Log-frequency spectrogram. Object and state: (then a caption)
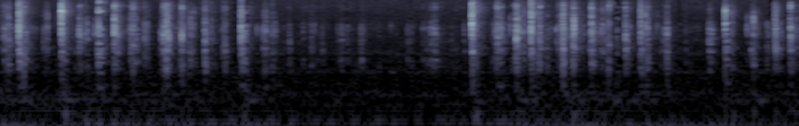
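Plastic computer keyboard being typed on. Fingertips of both hands type continuously on a full-size plastic computer keyboard with red and blue backlit keys and low-profile keycaps. The result is a steady stream of quick, bright plastic key taps over a low hum, with a short softer stretch before the typing picks up again.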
